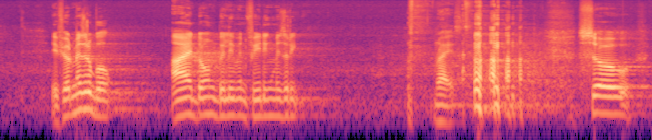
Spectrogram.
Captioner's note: laughter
